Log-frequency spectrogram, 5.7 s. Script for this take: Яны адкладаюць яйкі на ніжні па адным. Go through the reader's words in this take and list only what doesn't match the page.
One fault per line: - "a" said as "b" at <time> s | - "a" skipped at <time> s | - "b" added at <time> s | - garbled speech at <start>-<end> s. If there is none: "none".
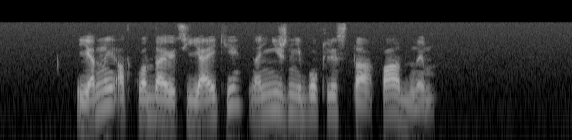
- "бок ліста" added at 3.1 s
